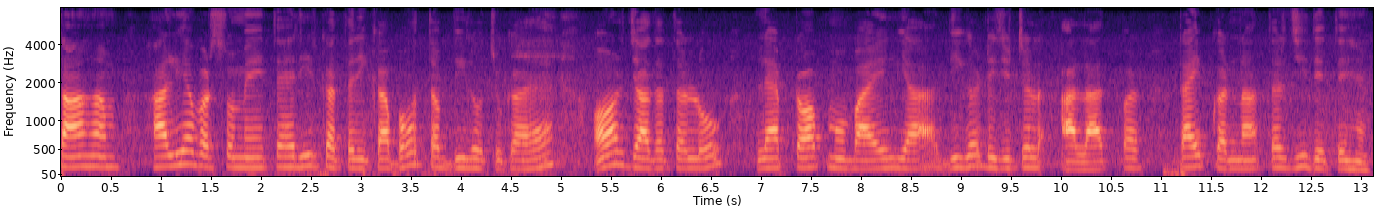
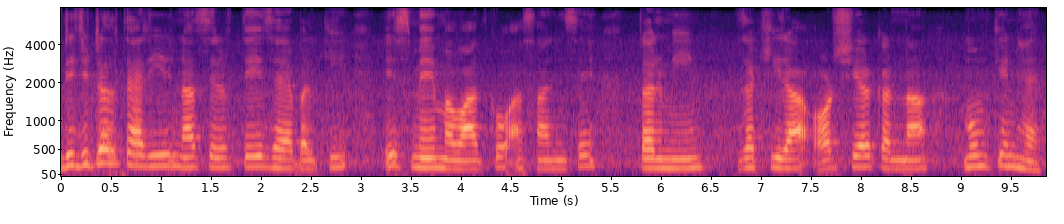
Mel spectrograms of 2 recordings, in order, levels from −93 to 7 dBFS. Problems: constant background noise, low volume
